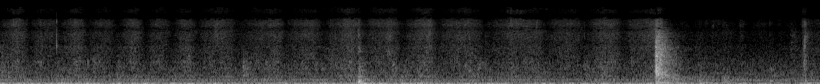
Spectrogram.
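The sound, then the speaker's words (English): Steady, rhythmic scrubbing of a dirty stove surface with a towel and hot soapy water, a continuous rasping back-and-forth with a duller thud partway through and a sharper clack near the end. No one speaks. “I'm cleaning my stove.”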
